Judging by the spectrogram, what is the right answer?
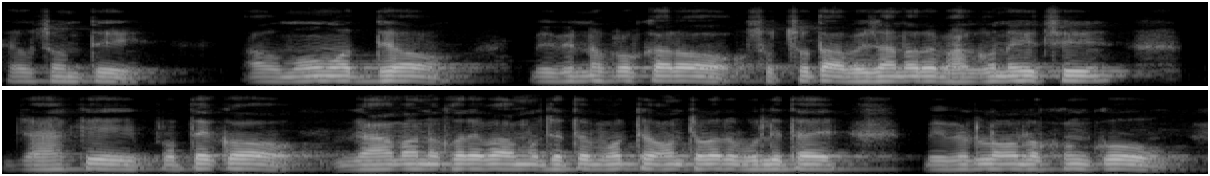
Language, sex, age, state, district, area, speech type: Odia, male, 30-45, Odisha, Kandhamal, rural, spontaneous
